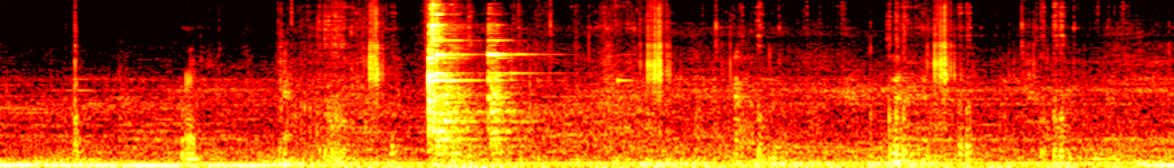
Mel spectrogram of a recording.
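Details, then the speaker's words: A woman's knee, painless, filmed at a gym, gives gritty crunching and crackling while moving through its range: marked knee crepitus. "you can't see anything you can just hear some really serious crepitus so check it out that's really bad"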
